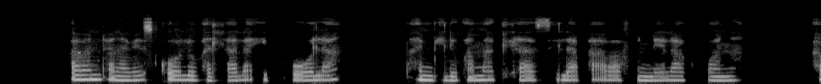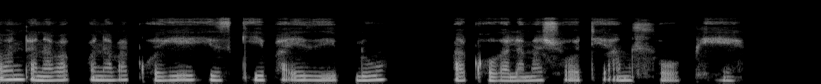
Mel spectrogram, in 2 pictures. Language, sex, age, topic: North Ndebele, male, 25-35, education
